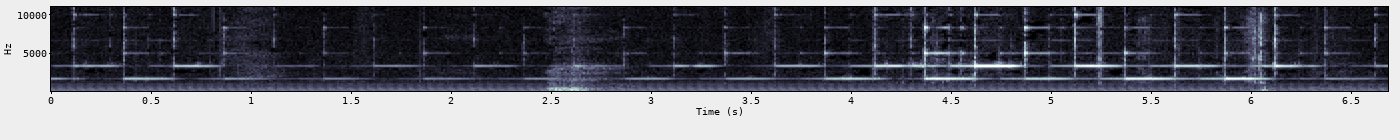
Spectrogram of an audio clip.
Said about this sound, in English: And this is really messing you up. All right. Yeah, it's my alarm.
